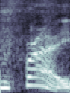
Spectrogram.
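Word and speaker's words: Frey: having that it's Glenn Fry so I looked it up and the pronunciation is fry despite it being written free anyway an 80s absolute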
